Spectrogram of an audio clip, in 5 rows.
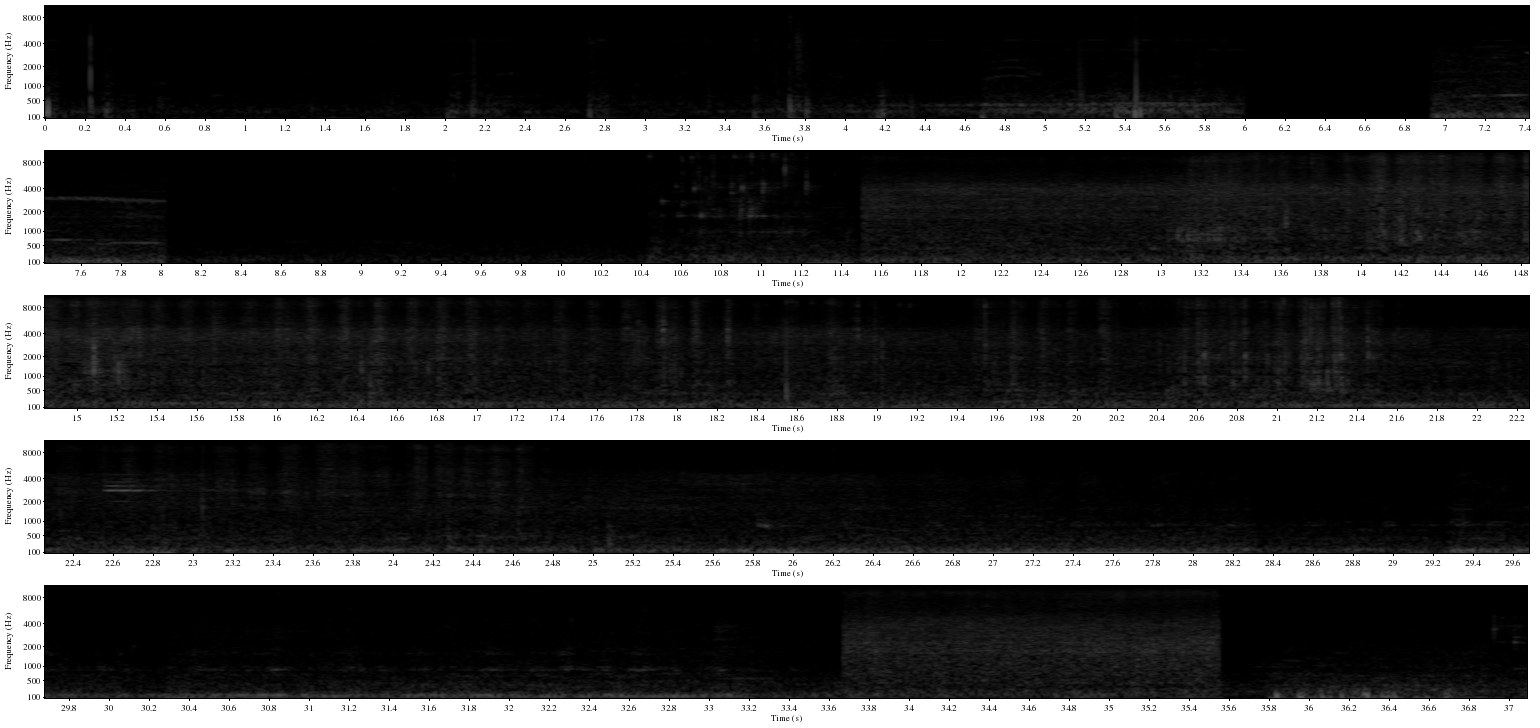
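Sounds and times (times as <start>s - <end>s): water pouring into a pan: 10.4s - 11.4s.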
